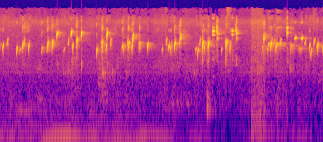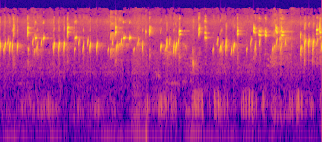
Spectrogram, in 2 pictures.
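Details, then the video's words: Long, busy goldfinch song: dense, tinkling twittering notes tumbling almost without break, with a short gap near five seconds and faint lower rustling sounds toward the end. "Goldfinch's Singing"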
